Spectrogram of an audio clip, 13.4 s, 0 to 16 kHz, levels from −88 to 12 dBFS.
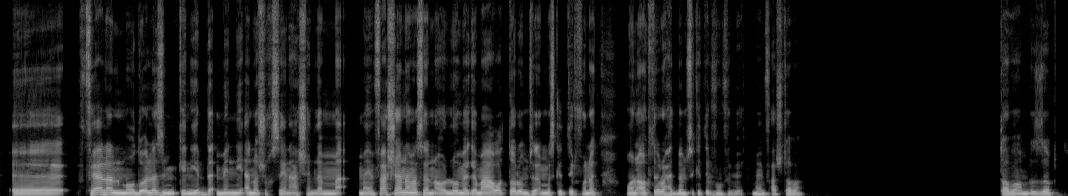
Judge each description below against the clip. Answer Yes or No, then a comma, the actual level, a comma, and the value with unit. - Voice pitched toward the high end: No, low, 130 Hz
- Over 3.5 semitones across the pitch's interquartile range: No, narrow, 2.5 semitones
